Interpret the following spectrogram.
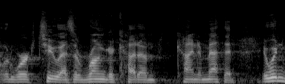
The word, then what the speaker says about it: Runge-Kutta: called the Runge-Kutta methods, sort of pronounced sort of Germanish where you say all the letters. Runge-Kutta methods.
